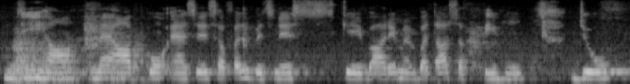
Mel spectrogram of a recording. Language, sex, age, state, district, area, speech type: Hindi, female, 18-30, Madhya Pradesh, Hoshangabad, rural, spontaneous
